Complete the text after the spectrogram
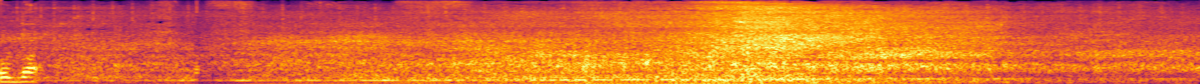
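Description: A van drives past close by.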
